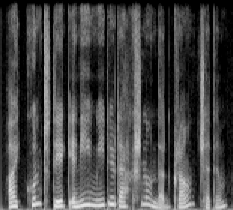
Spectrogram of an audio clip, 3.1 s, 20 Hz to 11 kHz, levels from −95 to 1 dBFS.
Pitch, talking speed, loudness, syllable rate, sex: 275 Hz, 195 wpm, -17 LUFS, 5.9 syllables/s, female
